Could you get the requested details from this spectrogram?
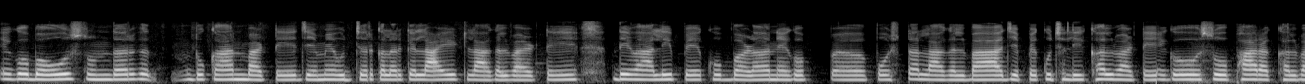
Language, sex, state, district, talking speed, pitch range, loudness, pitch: Bhojpuri, female, Uttar Pradesh, Deoria, 140 wpm, 215-230 Hz, -15 LUFS, 220 Hz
